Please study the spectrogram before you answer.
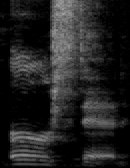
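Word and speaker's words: Ørsted: a data scientist named Hans Christian ersted that's pronounced ersted and it is likely that you are going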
